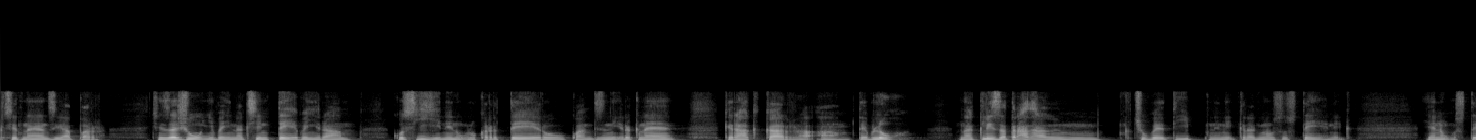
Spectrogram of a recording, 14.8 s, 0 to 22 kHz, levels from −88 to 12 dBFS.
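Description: Nothing stood out on listening to this speech clip, which comes through a G.722 wideband telephone path working as expected.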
